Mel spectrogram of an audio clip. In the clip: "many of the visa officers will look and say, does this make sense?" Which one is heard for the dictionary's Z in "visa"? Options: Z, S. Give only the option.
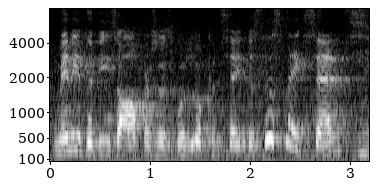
Z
